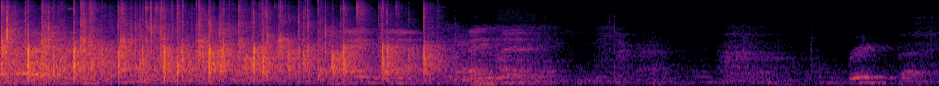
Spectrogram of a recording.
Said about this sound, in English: But if there's anything good in them, give applause to Jesus.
